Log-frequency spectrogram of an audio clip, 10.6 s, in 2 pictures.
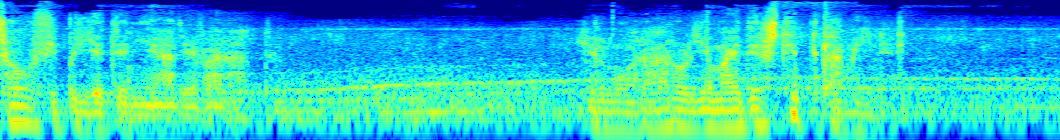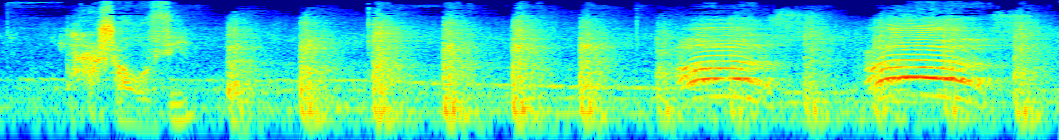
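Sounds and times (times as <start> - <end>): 
speech: 0.0 - 1.6, 2.9 - 4.6, 5.6 - 7.2
knocking on a door: 6.4 - 10.5.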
